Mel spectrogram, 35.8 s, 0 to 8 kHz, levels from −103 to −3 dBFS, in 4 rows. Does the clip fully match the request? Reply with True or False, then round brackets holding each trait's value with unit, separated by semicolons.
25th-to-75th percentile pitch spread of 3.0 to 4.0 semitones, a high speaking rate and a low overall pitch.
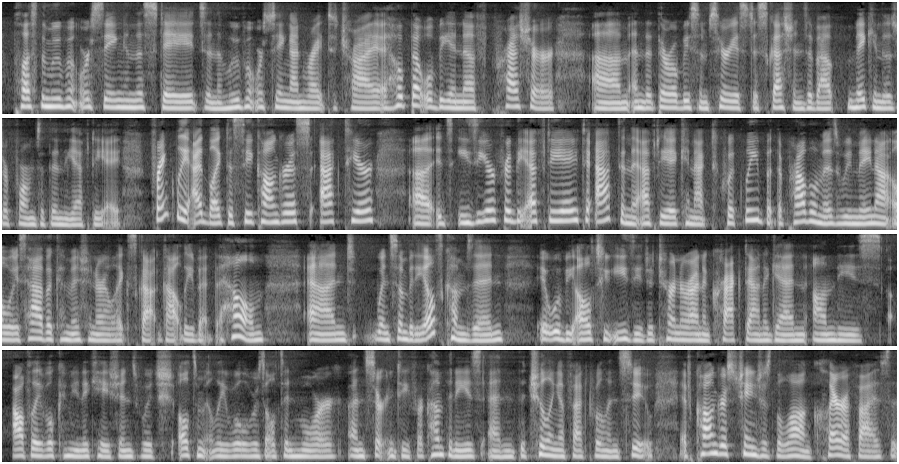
False (3.3 semitones; 210 wpm; 175 Hz)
